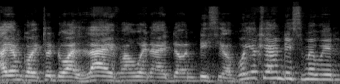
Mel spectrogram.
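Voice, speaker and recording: Over noticeable background noise, a woman with a strong Jamaican accent talks at a fairly quick pace in an animated tone, with ordinary pitch variation. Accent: Jamaican, heavy patois. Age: 60s. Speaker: YouTube live streamer, political commentator. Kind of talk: live stream commentary. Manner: animated, combative.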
